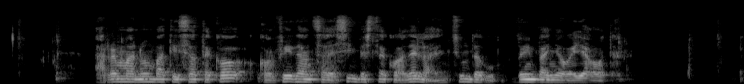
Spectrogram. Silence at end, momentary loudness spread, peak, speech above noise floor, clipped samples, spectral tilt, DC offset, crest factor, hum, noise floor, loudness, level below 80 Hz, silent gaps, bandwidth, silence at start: 0 s; 18 LU; -14 dBFS; 44 dB; under 0.1%; -4.5 dB/octave; under 0.1%; 18 dB; none; -74 dBFS; -31 LUFS; -70 dBFS; none; 11 kHz; 0.1 s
